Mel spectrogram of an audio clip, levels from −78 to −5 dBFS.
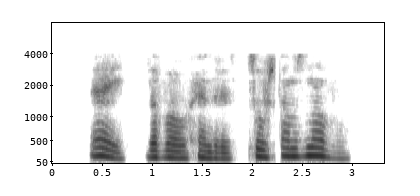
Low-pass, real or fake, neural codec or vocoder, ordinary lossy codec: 7.2 kHz; real; none; AAC, 16 kbps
